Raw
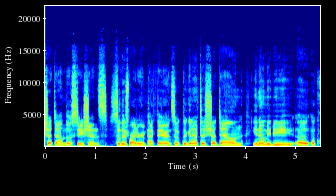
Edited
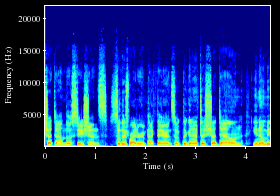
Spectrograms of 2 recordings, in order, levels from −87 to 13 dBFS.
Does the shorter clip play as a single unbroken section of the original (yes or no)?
yes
